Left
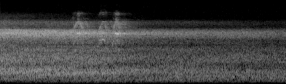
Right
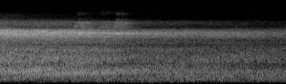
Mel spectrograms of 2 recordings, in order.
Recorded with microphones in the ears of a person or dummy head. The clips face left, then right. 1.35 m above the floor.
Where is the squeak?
25° left (ahead or behind), 0.5 m.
